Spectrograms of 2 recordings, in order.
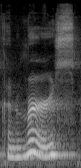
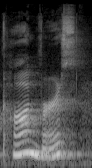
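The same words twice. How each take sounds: First: The stress is on the second syllable. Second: The stress is on the first syllable.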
